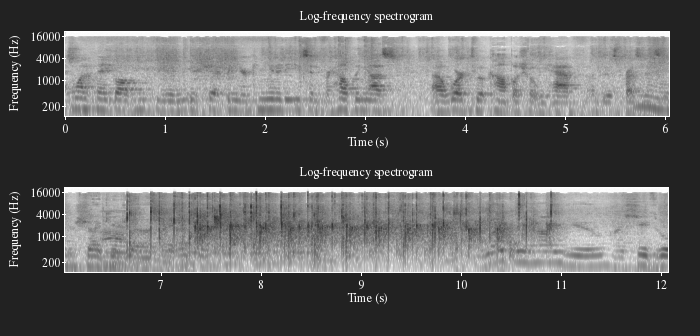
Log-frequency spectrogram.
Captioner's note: applause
